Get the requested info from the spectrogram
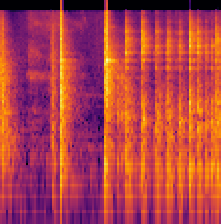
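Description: A sharp knock about half a second in, then a quick run of clicks and rattles from plastic and metal parts as a lamp fitting and a small capacitor with insulated leads are handled.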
